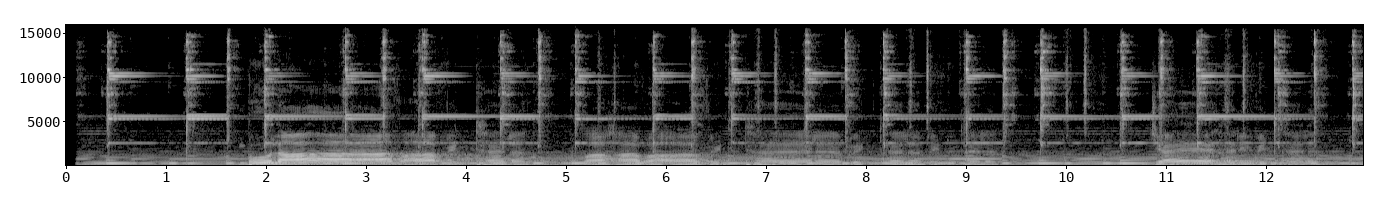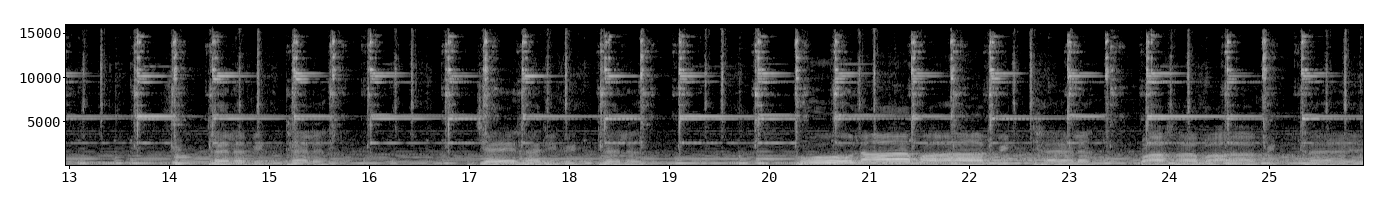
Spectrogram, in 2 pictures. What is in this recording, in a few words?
abhang, marathi ringtone; vitthal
